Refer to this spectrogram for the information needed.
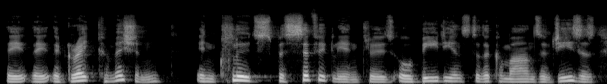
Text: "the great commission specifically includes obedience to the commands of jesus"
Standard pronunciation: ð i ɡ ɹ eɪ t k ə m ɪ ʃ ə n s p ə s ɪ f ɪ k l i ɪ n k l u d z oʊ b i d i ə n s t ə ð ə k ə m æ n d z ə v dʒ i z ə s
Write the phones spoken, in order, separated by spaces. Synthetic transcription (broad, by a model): ð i ɡ ɹ eɪ t k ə m ɪ ʃ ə n s p ə s ɪ f ɪ k l i ɪ n k l u d z oʊ b i d i ə n s t ə ð ə k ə m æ n d z ə v dʒ i z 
